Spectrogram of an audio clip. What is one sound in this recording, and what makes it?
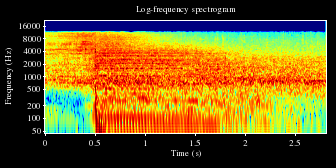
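Pyrotechnics burst with a deep whoosh.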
